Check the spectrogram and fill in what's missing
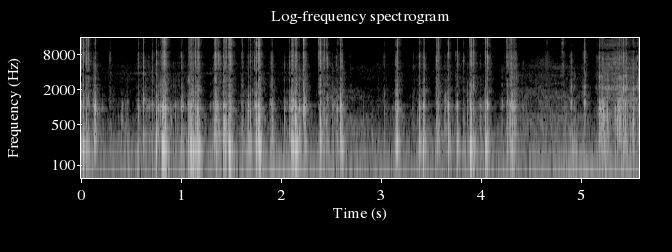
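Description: Fingertips and nails strum and scratch across the teal-tipped plastic pins of a small black plastic paddle hairbrush throughout. The result is a run of quick, dry plucking clicks and brief rattling strums with a low hollow tone, separated by softer continuous scratching.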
